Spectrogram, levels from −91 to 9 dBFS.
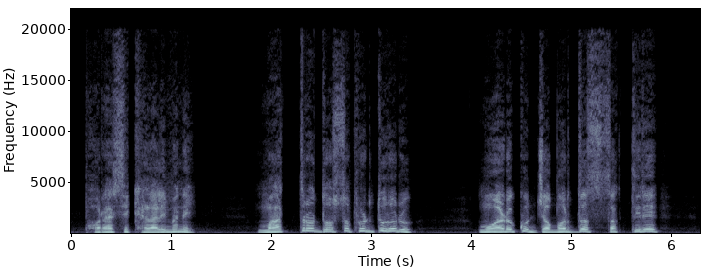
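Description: Generation loss runs through the whole of this speech recording. The sound is swirly and hollow, with smeared consonant attacks and a watery, shifting texture, though the band still extends to about 20.2 kHz before cutting off. The likely cause is repeated lossy re-encoding, around ten passes, each requantising on a shifted frame grid so that noise piles up. The character points to an Opus chain at 64 kbit/s.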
